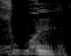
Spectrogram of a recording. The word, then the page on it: sub buon: Roon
